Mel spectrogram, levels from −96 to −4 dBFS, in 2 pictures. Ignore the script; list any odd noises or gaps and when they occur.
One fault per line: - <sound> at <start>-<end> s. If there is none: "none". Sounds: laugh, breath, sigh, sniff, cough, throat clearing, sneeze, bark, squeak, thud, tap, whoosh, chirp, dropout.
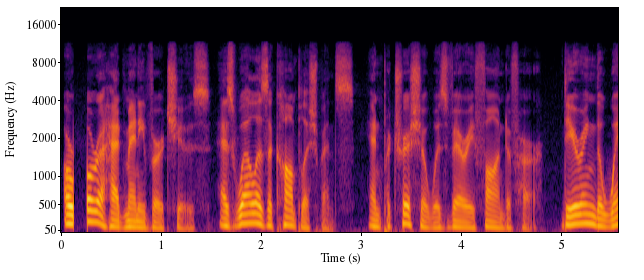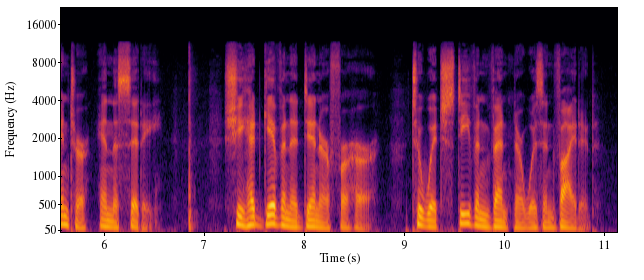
- dropout at 0.1-0.3 s
- thud at 6.8-7.0 s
